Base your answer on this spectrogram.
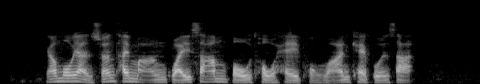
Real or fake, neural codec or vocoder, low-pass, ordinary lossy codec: real; none; 7.2 kHz; AAC, 48 kbps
